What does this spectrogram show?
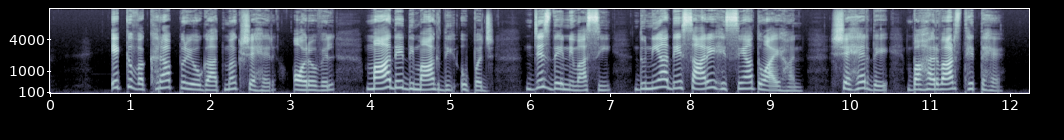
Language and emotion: Punjabi, neutral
